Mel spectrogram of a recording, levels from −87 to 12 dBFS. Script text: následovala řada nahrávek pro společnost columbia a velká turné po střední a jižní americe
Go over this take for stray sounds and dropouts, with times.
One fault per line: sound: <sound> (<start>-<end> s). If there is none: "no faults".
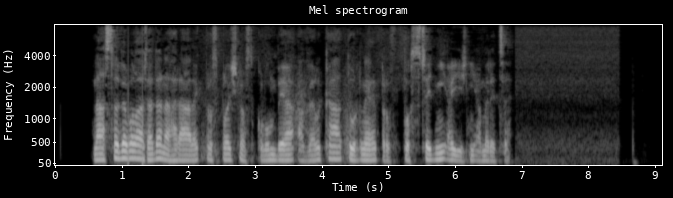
no faults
